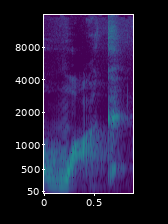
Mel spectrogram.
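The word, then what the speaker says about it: wok: Right now, the pronunciation of walk and walk are the same. So when I said them, it was the exact same word. Different spelling, same pronunciation, different meaning.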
